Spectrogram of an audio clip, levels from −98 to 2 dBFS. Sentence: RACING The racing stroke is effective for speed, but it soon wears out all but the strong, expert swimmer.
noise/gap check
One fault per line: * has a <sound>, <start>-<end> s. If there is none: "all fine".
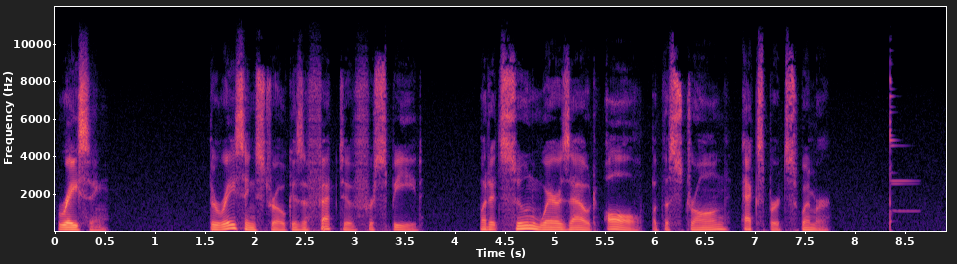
* has a tap, 8.3-8.7 s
